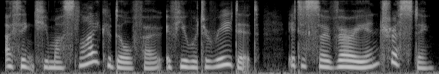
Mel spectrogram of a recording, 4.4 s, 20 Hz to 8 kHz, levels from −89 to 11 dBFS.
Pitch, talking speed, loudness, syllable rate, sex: 230 Hz, 230 wpm, -21 LUFS, 6.1 syllables/s, female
